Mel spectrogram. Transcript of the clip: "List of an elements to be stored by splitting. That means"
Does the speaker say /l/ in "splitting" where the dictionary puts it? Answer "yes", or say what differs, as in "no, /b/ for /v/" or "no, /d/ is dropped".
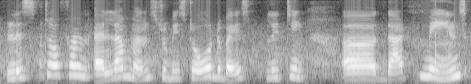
yes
